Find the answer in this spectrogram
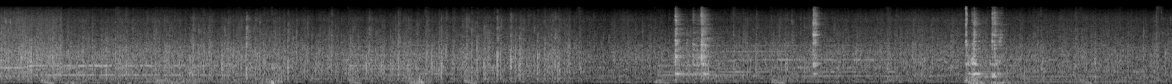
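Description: Steady patter of rain, with a few sharp metallic clinks a little past halfway as metal cookware and stove parts are handled on a camp stove.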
